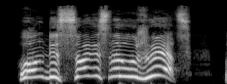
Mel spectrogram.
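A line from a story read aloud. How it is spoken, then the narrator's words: Distant shout from crowd. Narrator (Russian): выкрикнул кто-то из глубины зала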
